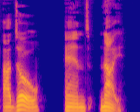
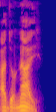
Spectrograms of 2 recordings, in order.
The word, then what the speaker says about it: Adonai: Hashem's name should only be pronounced as Ado and Nai. The proper emphasis should be on the latter part of not Adonai or Adonai, but rather Adonai, okay, on the latter part of the word.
